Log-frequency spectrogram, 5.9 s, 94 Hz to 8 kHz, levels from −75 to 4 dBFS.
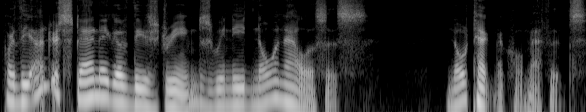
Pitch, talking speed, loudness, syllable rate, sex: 130 Hz, 135 wpm, -20 LUFS, 4.6 syllables/s, male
